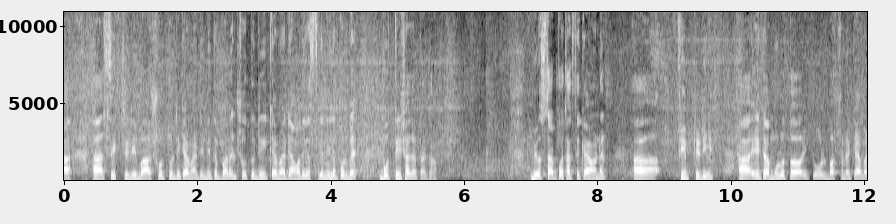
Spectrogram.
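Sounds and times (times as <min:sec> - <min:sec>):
man speaking: 0:00.0 - 0:05.7, 0:07.0 - 0:12.0.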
